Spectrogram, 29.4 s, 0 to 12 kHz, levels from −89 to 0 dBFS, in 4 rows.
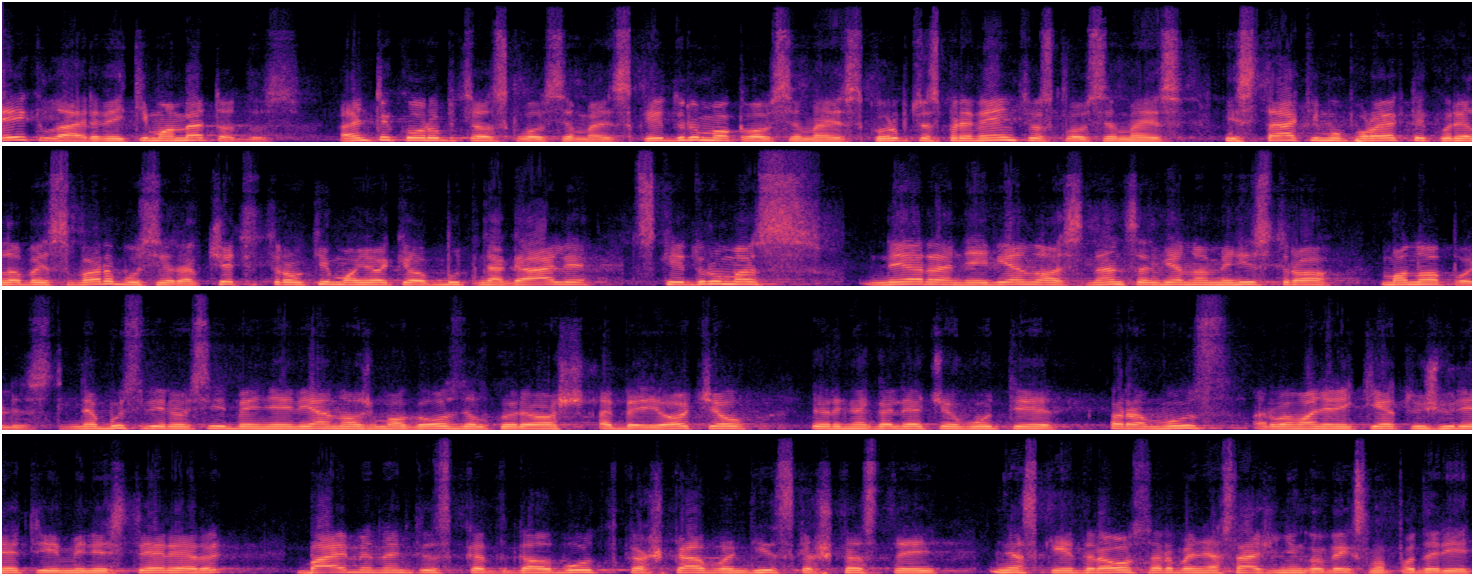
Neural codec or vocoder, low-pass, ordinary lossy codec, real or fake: none; 10.8 kHz; Opus, 16 kbps; real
